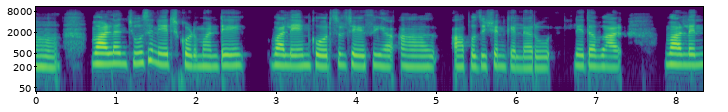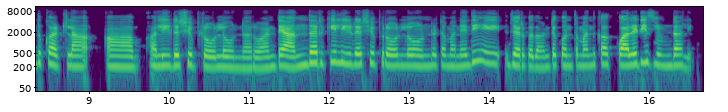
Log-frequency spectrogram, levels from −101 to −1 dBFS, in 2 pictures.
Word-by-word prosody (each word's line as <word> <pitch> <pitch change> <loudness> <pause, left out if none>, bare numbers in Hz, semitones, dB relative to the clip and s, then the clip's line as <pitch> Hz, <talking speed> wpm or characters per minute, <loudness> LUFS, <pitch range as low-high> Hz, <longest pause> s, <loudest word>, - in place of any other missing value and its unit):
ఆ! - - -2 0.7
వాళ్ళని 250 0 +7
చూసి 260 +4 -1
నేర్చుకోడం. 230 -2 -1
అంటే 210 +2 -1 0.6
వాళ్ళేం 215 -1 +3
కోర్స్‌లు 220 +1 -1
చేసి 215 +1 -2 0.2
ఆహ్, - - -6
ఆహ్, 205 0 -4 0.3
ఆ - - 0
పొజిషన్‌కెళ్లారు, 200 -2 -3 0.4
లేదా 215 0 0
వాళ్ 200 -1 +3 0.6
వాళ్ళెందుకట్లా 230 -2 +3 0.4
ఆహ్, 205 -1 -1 0.3
లీడర్‌షిప్ 220 +1 +1
రోల్‌లో 200 0 -1
ఉన్నారు. 185 0 -5
అంటే, 205 +3 +1 0.2
అందరికి 255 +5 +2
లీడర్‌షిప్ 245 0 0
రోల్‌లో 220 0 -1
ఉండటం 220 +1 -7
అనేది 220 +7 0 0.4
జరగదు. 220 -3 +1
అంటే 205 +3 -2
కొంతమందికి 220 +1 -4
ఆ - - -5
క్వాలిటీస్ 240 +3 +6
ఉండాలి. 220 -1 -1
220 Hz, 110 wpm, -23 LUFS, 210-235 Hz, 0.7 s, వాళ్ళని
